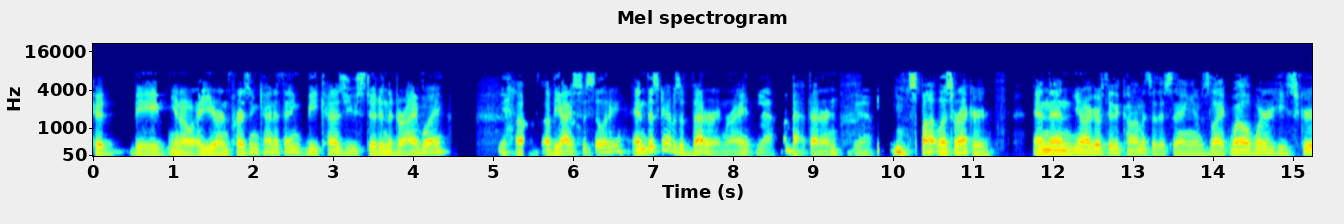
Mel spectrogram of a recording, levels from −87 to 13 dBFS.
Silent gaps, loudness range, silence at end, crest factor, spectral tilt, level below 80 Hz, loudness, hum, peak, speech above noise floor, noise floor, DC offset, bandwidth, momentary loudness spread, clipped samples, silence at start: none; 4 LU; 0 s; 18 dB; -6 dB/octave; -58 dBFS; -23 LUFS; none; -4 dBFS; 31 dB; -53 dBFS; under 0.1%; 8 kHz; 11 LU; under 0.1%; 0 s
